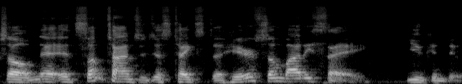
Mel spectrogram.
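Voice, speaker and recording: The speaker's pitch swings very widely at a moderate pace. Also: man. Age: 60s. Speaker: farmer and agriculture trainer. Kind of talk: livestream talk.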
